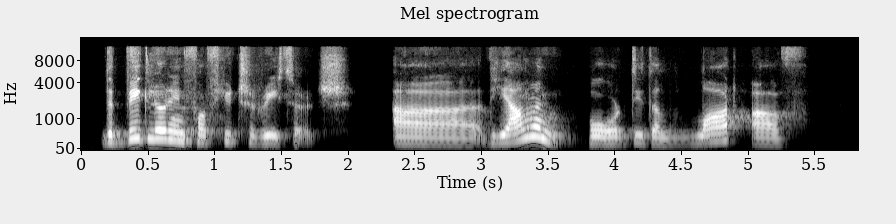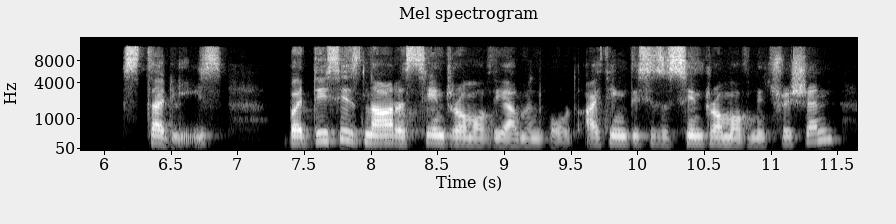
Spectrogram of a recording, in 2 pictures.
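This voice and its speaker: A woman with a non-native accent speaks at a moderate pace in a fairly low voice with lively intonation against a quiet background. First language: not English. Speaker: nutrition scientist. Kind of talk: conference talk. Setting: conference session. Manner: halting, many fillers.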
